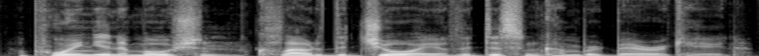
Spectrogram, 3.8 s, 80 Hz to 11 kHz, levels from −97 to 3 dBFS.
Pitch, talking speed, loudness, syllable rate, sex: 120 Hz, 160 wpm, -17 LUFS, 6.1 syllables/s, male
